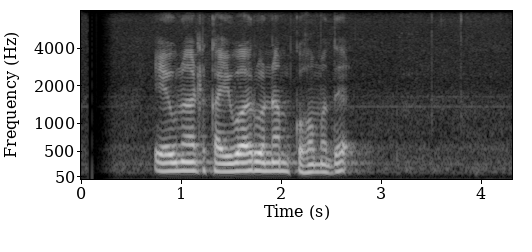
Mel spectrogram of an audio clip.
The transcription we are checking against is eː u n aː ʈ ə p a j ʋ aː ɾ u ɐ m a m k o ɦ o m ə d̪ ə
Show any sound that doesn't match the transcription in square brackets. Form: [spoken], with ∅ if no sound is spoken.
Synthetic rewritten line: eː u n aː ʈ ə [k] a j ʋ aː ɾ u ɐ [n] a m k o ɦ o m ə d̪ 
